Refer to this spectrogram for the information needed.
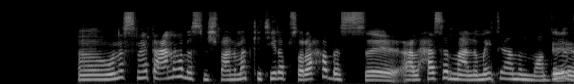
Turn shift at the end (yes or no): yes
